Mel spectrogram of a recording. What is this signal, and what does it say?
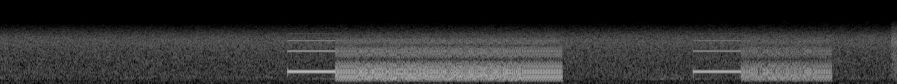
POCSAG pager data (1200 baud), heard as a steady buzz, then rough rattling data, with radio hiss, a squelch burst at the end and the noise of a subway station.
